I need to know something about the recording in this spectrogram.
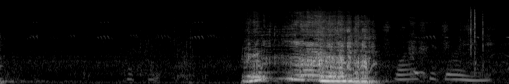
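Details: Male lion, one of two eight-year-old brothers, awake on an African game reserve. It gives a single deep, rumbling roar of about a second and a half. Steady cricket chirps run underneath, and a man speaks afterward.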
